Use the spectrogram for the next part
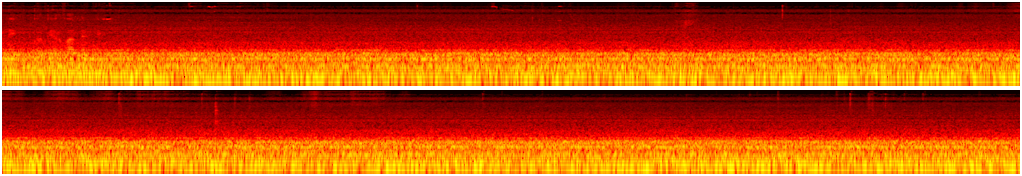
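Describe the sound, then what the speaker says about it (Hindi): Passenger airplane cabin on descent toward Brussels airport at night, with a steady, loud broadband engine and airflow rumble running continuously throughout and no distinct events. "नीचे जा रहा है जहाज, अभी बादलों के ऊपर है"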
